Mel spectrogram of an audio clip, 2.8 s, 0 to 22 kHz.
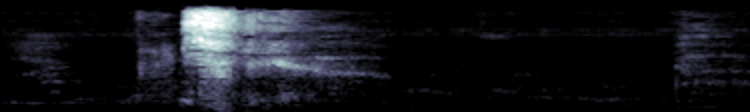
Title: Nose blowing sneezing challenge.part4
